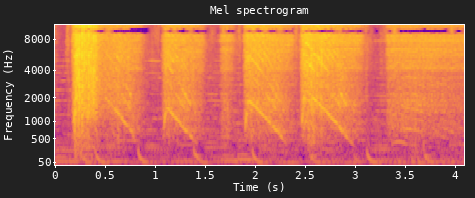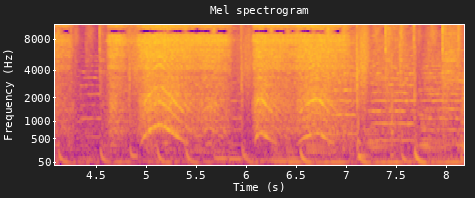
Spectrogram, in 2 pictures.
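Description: Cordless power tool on a long extension run in a string of short trigger pulls, its motor whining up and falling away with each one, unscrewing a motor-mount bolt. Background music plays under it.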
